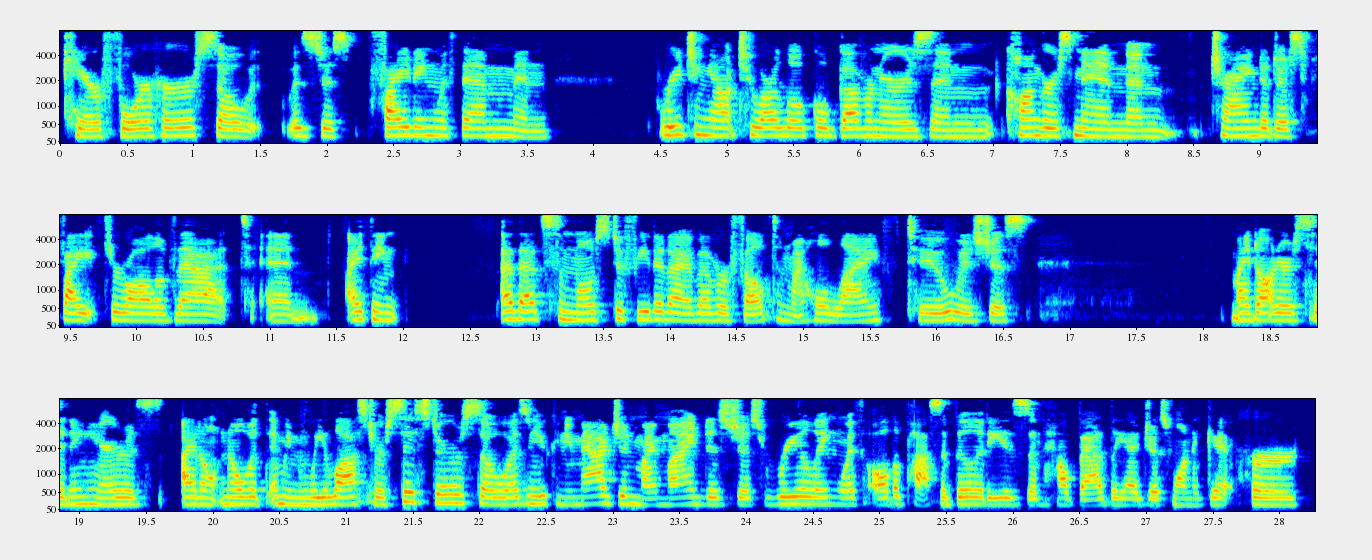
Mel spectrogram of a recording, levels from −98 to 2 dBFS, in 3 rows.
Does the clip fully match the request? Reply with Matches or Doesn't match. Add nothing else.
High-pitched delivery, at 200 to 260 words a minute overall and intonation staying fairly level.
Doesn't match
